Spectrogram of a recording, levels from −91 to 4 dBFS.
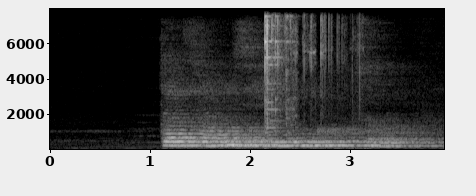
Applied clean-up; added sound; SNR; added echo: none; Glass; -1 dB; reverberation time 2.1 s.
